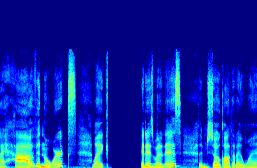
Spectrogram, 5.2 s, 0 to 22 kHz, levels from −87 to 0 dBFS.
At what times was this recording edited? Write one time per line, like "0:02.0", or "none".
0:01.8
0:04.0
